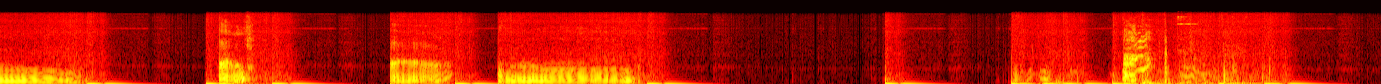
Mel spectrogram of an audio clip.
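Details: A pet dog being bothered by another pet makes odd rumbling, moaning growls in long bursts, some wavering and groaning, separated by short silences, with a last extended rough grumble.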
